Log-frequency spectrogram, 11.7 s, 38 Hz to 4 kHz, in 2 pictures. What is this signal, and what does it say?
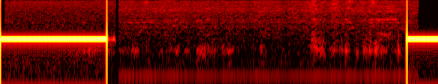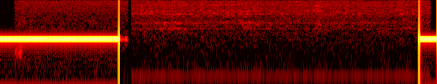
Ringback tone (North America), 440 + 480 Hz.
